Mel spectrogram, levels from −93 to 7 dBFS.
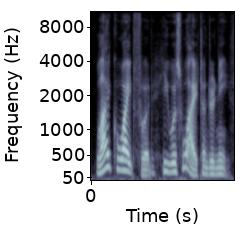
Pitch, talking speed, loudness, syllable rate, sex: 160 Hz, 165 wpm, -20 LUFS, 5.5 syllables/s, male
